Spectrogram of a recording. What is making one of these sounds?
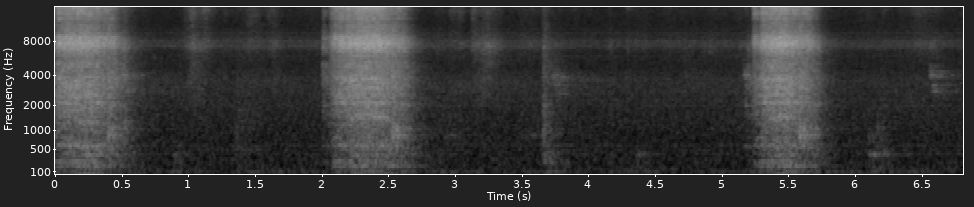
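A sewing machine whirs in short bursts.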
